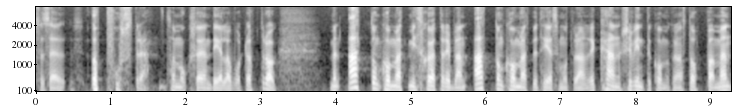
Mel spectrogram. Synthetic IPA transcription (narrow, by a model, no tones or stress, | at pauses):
sat̪sɛjːa | ɵpːfʊst̪ɾa̰sɔmɔksɔæɾɛnd̪eːlavɔʈɵpːd̪ɾɑːɡ | mɛnat̪̚d̪ɔmkʰɔmːəɾat̪mɪsːɧøːt̪ad̪ɛɪbland̪at̪̚d̪ɔmkʰɔmːəɾat̪̚bɛt̪ʰeːsɛɪjmʊt̪vaɾa̰nd̪ɾakʰanʂəvɪɪnt̪əkʰɔmːəɾkʰɵnːast̪ɔpːamɛn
